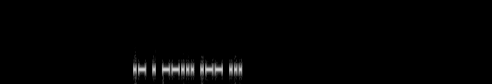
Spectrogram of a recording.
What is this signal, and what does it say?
Morse code, heard as a keyed tone, about 46 wpm, 700 Hz. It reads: AE7WS
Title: USA Call Signs - 5 Characters - Repeated 2x - 50wpm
